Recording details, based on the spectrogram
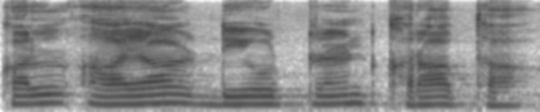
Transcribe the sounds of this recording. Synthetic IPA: kəlaːjaːɖijoːʈɾẽːɳʈkʰəɾaːb̚t̪ʰaː

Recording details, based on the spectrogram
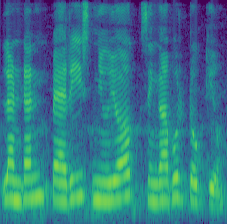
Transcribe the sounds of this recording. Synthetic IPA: lɐɳɖənpɛːɾiːsnjuːjɔːɾk̚sɪ̃ŋɡaːpʊɾʈoːkjoː

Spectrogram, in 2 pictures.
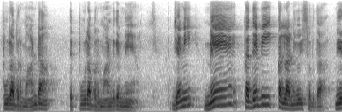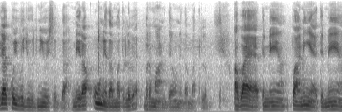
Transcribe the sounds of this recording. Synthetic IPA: puːɾaːbɾmãːɳɖãː | t̪eːpuːɾaːbəɾmãːɳɖɡɛːmɛ̃ːã̰ː | d͡ʒɛːnĩː | mɛ̃ːkəd̪ẽːbiːkəlːaːnĩːɦoːiːsəkd̪aːmeːɾaːkoːiːʋəd͡ʒuːd̪nĩːɦoːiːsək̚d̪a̰ːmeːɾaːoːnẽːd̪aːmət̪ləbɛ̰ːbɾmaːɳd̪ɛːoːnẽːd̪a̰ːmə̰t̪lə̰b | əbaːɛːt̪eːmɛ̃ːãːpaːñiːɛːt̪eːmɛ̃ːã

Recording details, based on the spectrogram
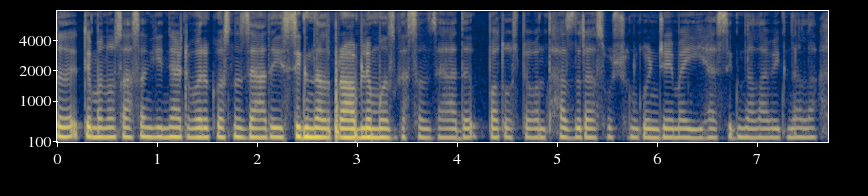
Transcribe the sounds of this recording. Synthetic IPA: t̪ɨ̰t̪emɐnoːsaːsɐnjinʲeːʈʋɐɾkəsnɨzʲjaːd̪ajisiɡnɐlpɾaːbleməzɡɐsɐnzʲaːd̪ɨpɐt̪ʰoːspʲeʋɐnt̪ʰɐzɾɐsut͡ʃʰunkunʲd͡ʒɐjmɐiɦasiɡnɐlaːʋiɡnɐlaː

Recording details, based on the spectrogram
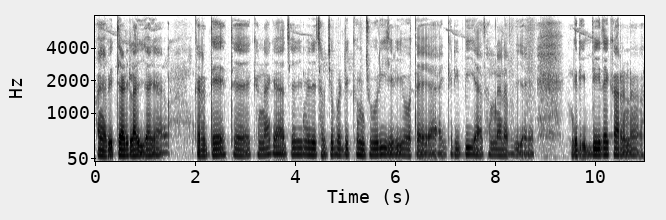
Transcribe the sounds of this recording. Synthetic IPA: ããbḭːt̪ɪjaːɽiːlaːḭd͡ʒaːɡaː | kəɾd̪eːt̪eːkənaːked͡ʒeːɾiːmeːɾiːsəbd͡ʒeːbəɖiːɡəmd͡ʒuːɾiːd͡ʒeːɽḭːoːt̪ḛːɛːɡəɾiːbiːɛ̰ːsaːmnãːləbd̪iːa̰ːɡeː | ɡəɾḭːbiːd̪eːkaːɾə̰ɳ

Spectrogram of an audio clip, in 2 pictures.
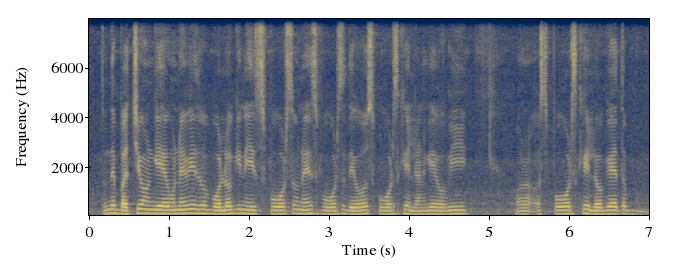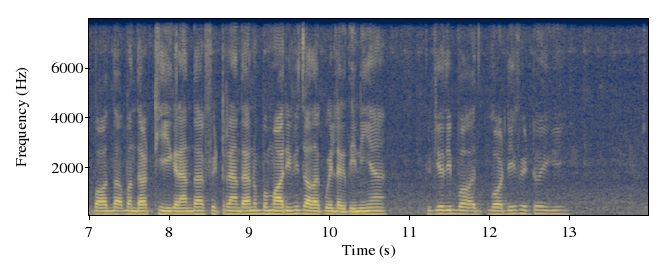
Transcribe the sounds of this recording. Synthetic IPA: t̪ʊnd̪ẽbətːʃeːɦoːɳɡeːʊnẽːʋiːboːloːk̬ɪnĩspoːʈsʊnẽːsəpoːʈsd̪eːoːspoːʈskʰeːləɳɡeːoːʋiː | spoːʈskʰeːloːɡeːt̪õːbɔːd̪aːbənd̪aːʈʰiːkɾɛ̃ːnd̪aːɛːpʰɪʈɾɛ̃ːnd̪aːnũːbəmaːɾiːʋiːzjaːd̪aːkoːiːləɡd̪iːnĩːɛː | kjõːkɪoːd̪iːbɔːɖiːpʰɪʈɦoːiːɡiː

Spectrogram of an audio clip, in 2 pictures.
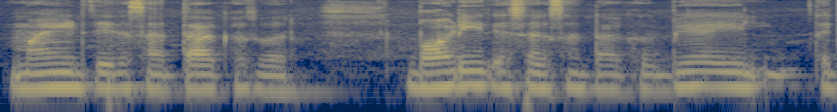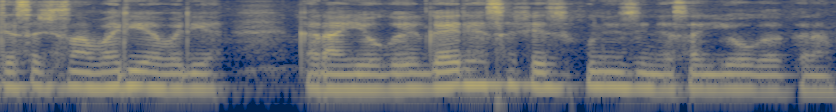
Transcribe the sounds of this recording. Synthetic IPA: maːiɳɖt̪eːkɐsãːt̪aːkɐsʋɐɾ | baːɽiːt̪ɐsãɡɐsãːt̪aːkɐsbeailt̪ɐt͡ʃɐsãt͡ʃɐsãːʋɐɾijaːʋɐɾija | kɐɾãːjoːɡailɡɐjɾiɐsãt͡ʃes̬ikuniz̬iniɐsãːjoːɡaːkɐɾãː

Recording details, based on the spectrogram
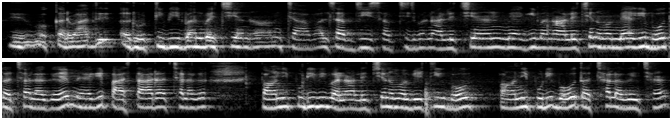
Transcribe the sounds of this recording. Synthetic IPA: okəɾbaːd̪ɾoʈibʱibənbət͡ʃʰijənɦəmt͡ʃaʋəlsəb̚d͡ʒisəb̚t͡ʃid͡ʒbənalɛt͡ʃʰijənmɛːɡibənalɛt͡ʃʰiənɦəməɾmɛ̃ɡibəɦut̪ətːʃʰaləɡɛmɛːɡipast̪aɾətːʃʰaləɡɛ | panipuɾibʱibənalɛt͡ʃʰiənɦəməɾbeʈibəɦut̪paːnipuɾibəɦut̪ətːʃʰaləɡɛt͡ʃʰə

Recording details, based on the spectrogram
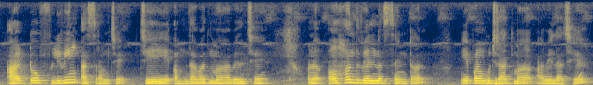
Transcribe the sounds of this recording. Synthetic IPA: aɾʈofliʋiŋɡaʃɾəmt͡ʃʰe | d͡ʒeəmd̪aʋad̪mãaʋelt͡ʃʰe | əneəɦə̃nd̪ʋelnəsːeɳʈəɾ | epəɳɡud͡ʒɾat̪mãaʋelat͡ʃʰe

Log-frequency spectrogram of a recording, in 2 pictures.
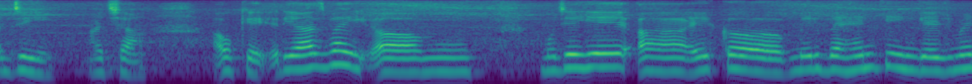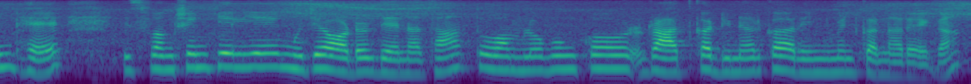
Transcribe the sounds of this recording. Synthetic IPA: d͡ʒiː | ɐtːʃʰaː | oːkeɾɪjaːzbʱaːi | mʊd͡ʒʱejeeːkmeːɾibɛɦɛnkiɪ̃ŋɡeːd͡ʒmẽɳʈɦɛː | ɪsfɐ̃ŋkʃənkeliemʊd͡ʒʱeɔːɾɖəɾd̪eːnat̪ʰat̪oɦɐmloːɡõkoɾaːt̪kaɖɪnəɾkaɐɾẽːɲd͡ʒmɛ̃ɳʈ̚kɐɾnaɾɐɦeːɡaː

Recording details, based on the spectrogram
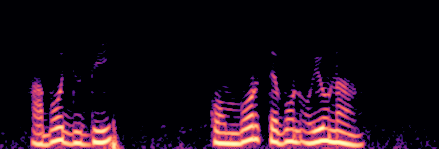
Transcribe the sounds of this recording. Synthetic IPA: abɔd͡ʒud̪i | kɔmbɔɾt̪ɛbɔnɔjɔna

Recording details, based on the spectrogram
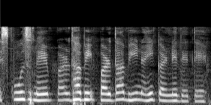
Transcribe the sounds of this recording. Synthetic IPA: ɪskuːlzmẽpɐɾd̪ʱabipɐɾd̪abʱinɐɦĩkɐɾned̪eːt̪e

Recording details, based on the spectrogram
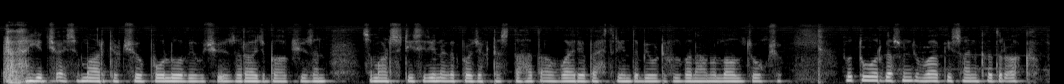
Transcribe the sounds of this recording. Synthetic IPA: jid̪t͡ʃʰuɐsimaːɾkeʈt͡ʃʰupoːloːʋiʋt͡ʃʰuzɾaːd͡ʒbaːɡt͡ʃʰuzɐn | sɐmaːʈsi̥ʈiːsiɾiːnɐɡɐɾpɾoːd͡ʒekʈɐst̪ɐɦɐt̪ɐʋaːɾʲjɐbɐht̪ɾiːnt̪ɐbjuːʈifulbɐnaːnulaːlt͡ʃoːkt͡ʃʰut̪ot̪uːɐɾɡɐsunʲt͡ʃʰuʋaːkisaːnʲkʰət̪ɾɐkʰ

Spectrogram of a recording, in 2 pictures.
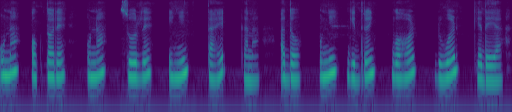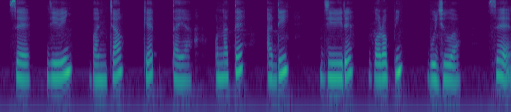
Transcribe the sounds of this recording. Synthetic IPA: una | ɔkt̪ɔɾɛ | ɔna | suɾːɛ | iɲiɲ | t̪aɦɛʔ | kanaː | d̪ɔ | uni | ɡid̪ɾəɲ | ɡɔɦɔɽ | ɾuwəɽ | kɛd̪ɛja | sɛ | d͡ʒiwiɲ | baɲt͡ʃaw | kɛt̪̚ˀ | t̪aja | ɔnat̪ɛ | əɖi | d͡ʒiwiɾɛ | ɡɔɾɔpiɲ | bud͡ʒʱuwa | sɛ

